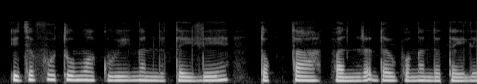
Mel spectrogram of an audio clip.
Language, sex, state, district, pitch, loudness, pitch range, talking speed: Wancho, female, Arunachal Pradesh, Longding, 185 Hz, -18 LUFS, 180-200 Hz, 140 wpm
